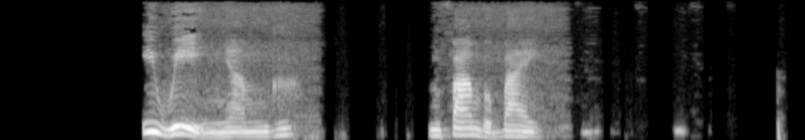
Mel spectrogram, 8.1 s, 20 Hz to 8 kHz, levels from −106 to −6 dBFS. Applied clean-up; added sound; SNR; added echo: none; none; none; none.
